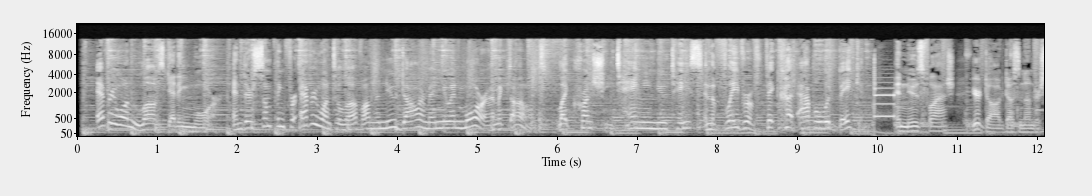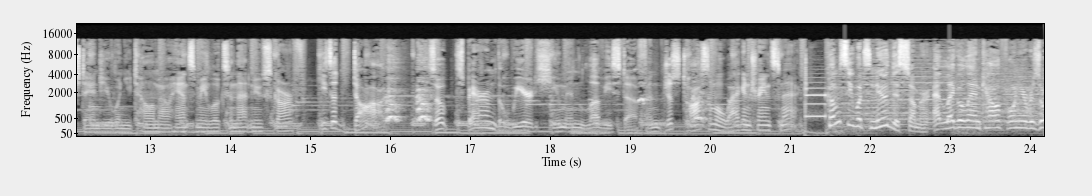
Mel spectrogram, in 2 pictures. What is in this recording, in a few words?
english american voice over male commercial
